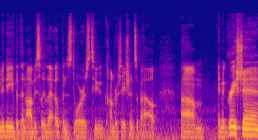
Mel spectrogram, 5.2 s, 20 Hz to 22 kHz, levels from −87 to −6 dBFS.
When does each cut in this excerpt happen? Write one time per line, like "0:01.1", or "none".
none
